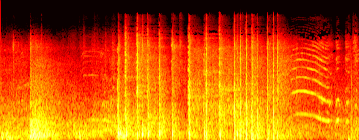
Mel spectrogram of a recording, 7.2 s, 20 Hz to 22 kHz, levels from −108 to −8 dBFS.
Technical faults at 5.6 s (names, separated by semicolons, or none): none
